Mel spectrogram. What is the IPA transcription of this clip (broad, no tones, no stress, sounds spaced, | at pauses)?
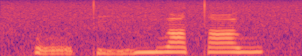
o̰ t ḭ m u tˤ u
